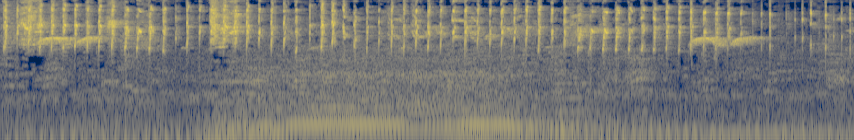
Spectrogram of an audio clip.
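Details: Lovebird minor kering song used as training material for pet birds: fast chattering chirps in steady bursts, occasional short rising whistles, over a faint low hum.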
